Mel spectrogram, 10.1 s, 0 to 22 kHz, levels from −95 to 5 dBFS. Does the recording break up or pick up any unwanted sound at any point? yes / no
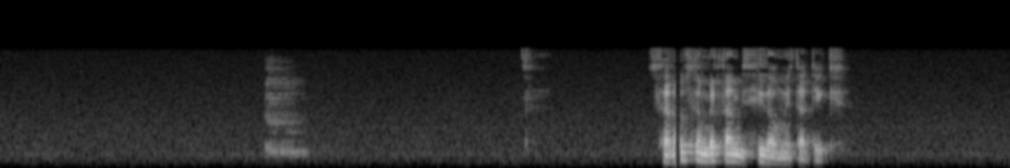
yes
